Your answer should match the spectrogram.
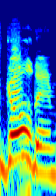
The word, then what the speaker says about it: Gowaldin: It is golden, but it is spelled Gowaldin.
